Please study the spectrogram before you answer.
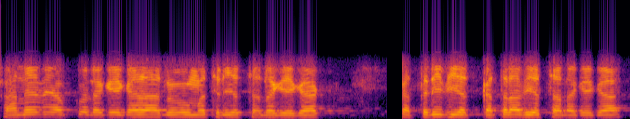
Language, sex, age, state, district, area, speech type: Hindi, male, 18-30, Bihar, Samastipur, rural, conversation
